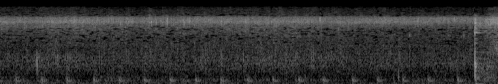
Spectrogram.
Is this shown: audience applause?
no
